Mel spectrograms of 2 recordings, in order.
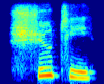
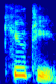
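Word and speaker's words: Ncuti: pronouncing this right because i've never actually heard his name shooty okay now in looking at the way his name is spelled i keep wanting to call him cutie gatwa okay but i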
